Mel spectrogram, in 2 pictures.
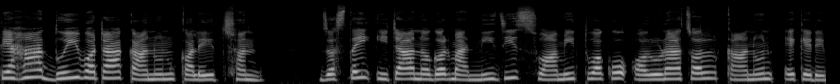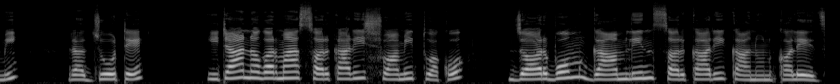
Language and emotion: Nepali, neutral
